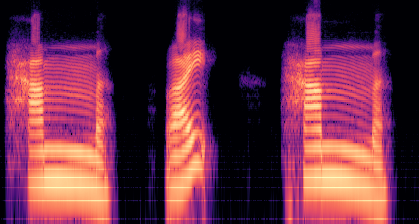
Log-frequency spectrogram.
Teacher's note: remember it's a ghunna, so you have to do it for 2 counts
